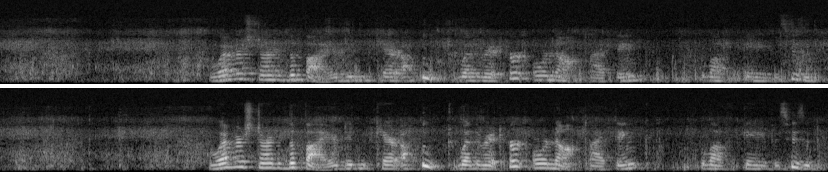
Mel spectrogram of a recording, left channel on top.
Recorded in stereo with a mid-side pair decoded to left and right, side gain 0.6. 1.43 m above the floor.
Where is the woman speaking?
45° right, 3 m.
